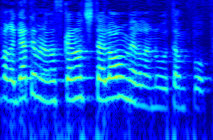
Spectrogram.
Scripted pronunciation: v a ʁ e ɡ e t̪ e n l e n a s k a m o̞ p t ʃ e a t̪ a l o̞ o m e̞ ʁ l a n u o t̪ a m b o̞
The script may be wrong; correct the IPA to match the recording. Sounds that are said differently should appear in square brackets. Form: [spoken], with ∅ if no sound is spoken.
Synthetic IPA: v a ʁ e ɡ [a] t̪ e [m] l e [m] a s k a [n] o̞ [∅] t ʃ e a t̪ a l o̞ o m e̞ ʁ l a n u o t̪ a m [p] o̞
